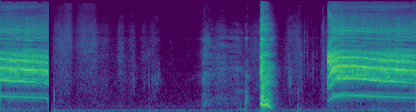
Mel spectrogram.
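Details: Comedy clip: a single forceful, painful sneeze, a sharp explosive burst between loud sustained music-like tones, possibly an edited effect; sneeze.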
